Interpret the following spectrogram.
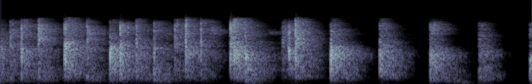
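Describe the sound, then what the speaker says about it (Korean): A small group claps during a preaching seminar lecture, giving a brief burst of sharp, distinct hand claps that thin into a few separate slaps before stopping. "박수"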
